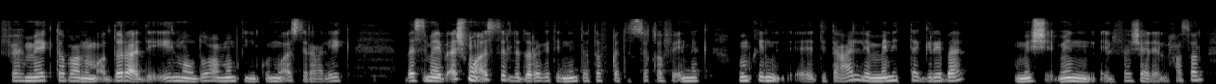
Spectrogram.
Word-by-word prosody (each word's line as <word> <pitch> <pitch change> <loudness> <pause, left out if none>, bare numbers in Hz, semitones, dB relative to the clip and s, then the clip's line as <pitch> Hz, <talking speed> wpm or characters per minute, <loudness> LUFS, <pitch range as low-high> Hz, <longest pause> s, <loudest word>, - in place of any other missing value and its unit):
فاهماك 170 +1 0
طبعًا، 165 -4 0
ومقدّرة 175 +6 +3
قد - - +2
إيه - - -3
الموضوع 160 0 0
ممكن 160 -1 -2
يكون 145 +2 -4
مؤثر 150 - 0
عليك، 155 +7 -7 0.5
بس 170 -1 +3
ما 165 -2 +5
يبقاش 155 - +4
مؤثر 210 -2 +2
لدرجة 165 +1 -2
إن 145 -1 0
أنت 165 +2 -3
تفقد 165 +1 -8
الثقة - - -4
في - - -9
إنّك 155 +1 -3 0.3
ممكن 180 +6 0 0.2
آآ 475 - -6
تتعلم 195 -6 -3
من 155 +4 +4
التجربة 170 0 -2 0.5
مش 145 +4 +7
من 150 -2 +4
الفشل 165 0 -3
اللي - - -8
حصل، 195 +1 -5
165 Hz, 155 wpm, -25 LUFS, 155-175 Hz, 0.5 s, مش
